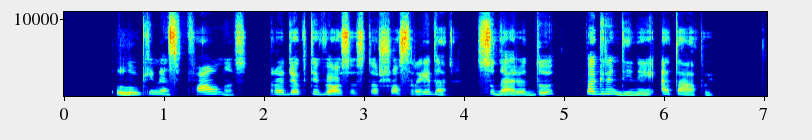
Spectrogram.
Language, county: Lithuanian, Vilnius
